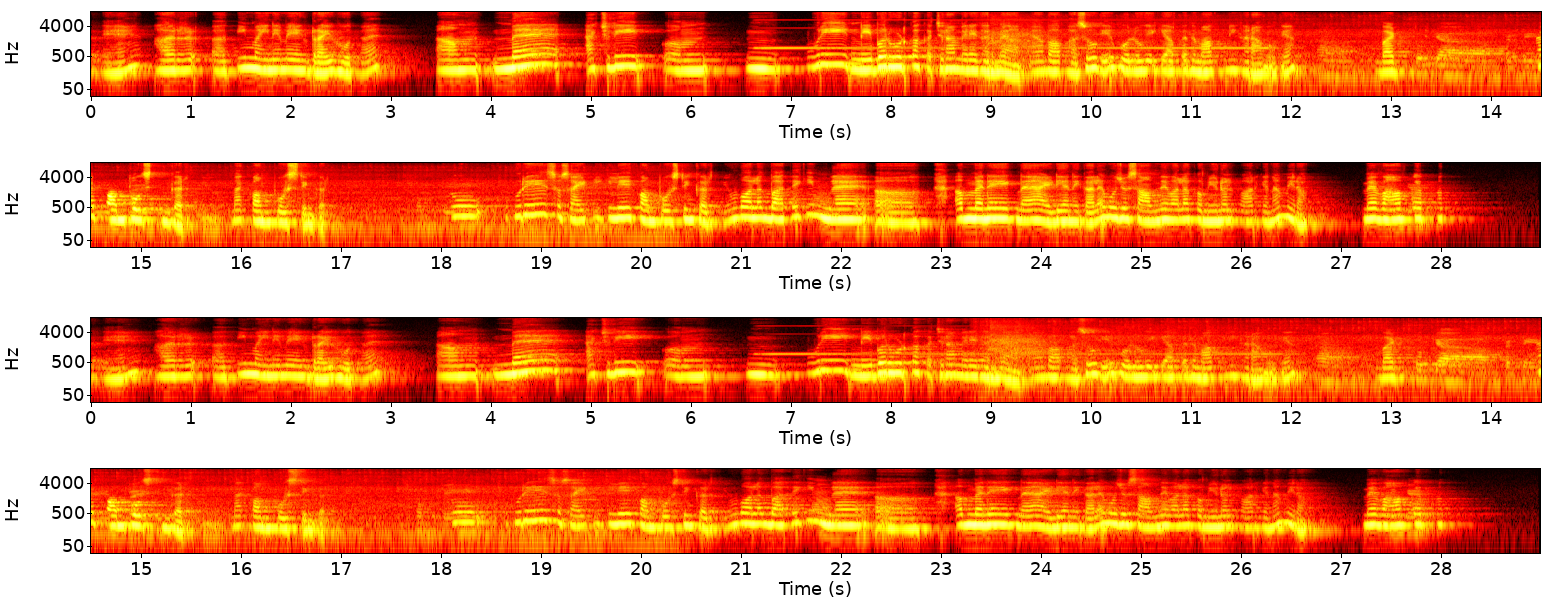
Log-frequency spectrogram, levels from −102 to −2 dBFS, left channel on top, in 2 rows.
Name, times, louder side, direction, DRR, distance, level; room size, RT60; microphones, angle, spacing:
voice 1, 0.0-2.9 3.5-4.7 4.9-6.2 6.6-6.9 7.2-12.1 12.9-13.1 14.5-16.9 18.1-18.4 18.7-26.7 27.2-28.0, left 3 dB, 35° left, 12 dB, 0.5 m, -23 dB
sound 1, 6.6-11.7, left 5 dB, 75° left, 1.7 m, -43 dB
sound 2, 8.8-20.3, right 1 dB, 35° right, 2.2 m, -44 dB
voice 2, 12.2-12.7 13.2-15.3 17.7-18.5 21.7-21.9 27.5-27.8, right 2 dB, 70° right, 3 dB, 1.7 m, -39 dB
22.0 x 8.2 x 3.2 m, 1.2 s
head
